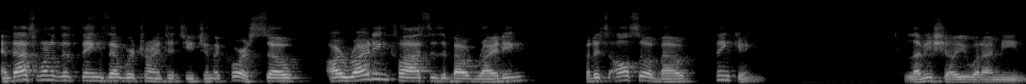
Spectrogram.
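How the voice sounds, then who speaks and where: A man talks in an unremarkable speaking voice at a moderate pace. His pitch sits fairly high, and his intonation is lively. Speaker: writing teacher. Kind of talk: online class lecture.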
